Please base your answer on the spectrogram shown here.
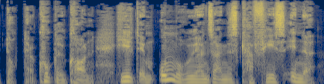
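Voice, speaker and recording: A man narrating a children's audiobook in a lively, expressive way. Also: on the low side, normal speed, breathy edge, no echo, studio quality.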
